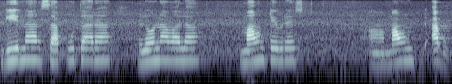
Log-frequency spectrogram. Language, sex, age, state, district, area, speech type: Gujarati, female, 30-45, Gujarat, Rajkot, rural, spontaneous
